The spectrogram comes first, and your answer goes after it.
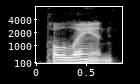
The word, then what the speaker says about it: Pollan: Do you know how to pronounce his name correctly? No. Pollan.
